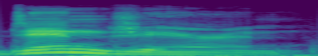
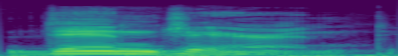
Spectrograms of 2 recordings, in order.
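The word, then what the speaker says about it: Din Djarin: sorry it's den jiren the dj is not is it's d-i-n d-j-a-r-i-n den jaren that's how you pronounce it den de geran then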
